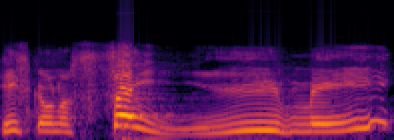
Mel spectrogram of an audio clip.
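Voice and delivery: revival tent-preacher tone, "save" drawn out. Retelling a story of a man who refuses the rope, quoting him in revival preacher tone. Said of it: "revival preacher tone".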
